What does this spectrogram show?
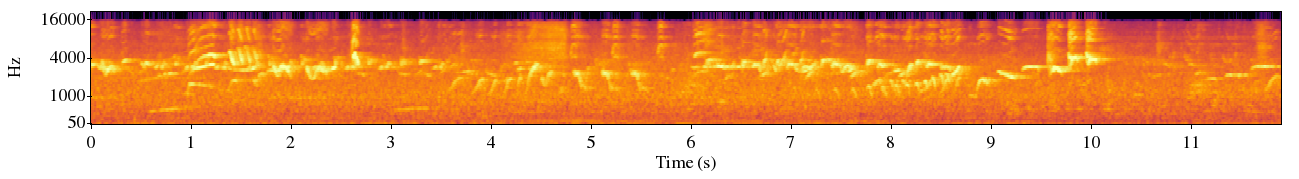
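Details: Wild-caught Sumatran white-rumped shama singing at a Bengkulu bird contest. Dense, rapid song of sharp chirps and quick up-slurred whistles pours out almost continuously for about ten seconds, with brief pauses and a low background hum.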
